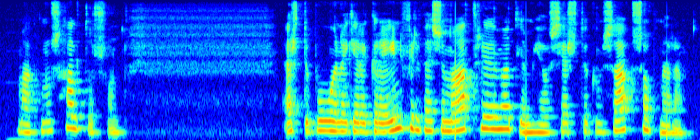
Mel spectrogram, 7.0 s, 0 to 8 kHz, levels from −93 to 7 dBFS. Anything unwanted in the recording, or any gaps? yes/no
no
